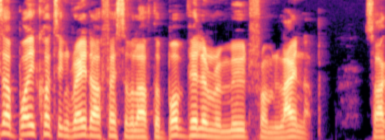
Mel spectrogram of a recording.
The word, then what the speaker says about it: Bob Vylan: clear that it's not Bob Violin it's Bob Villain Villain rhymes with Dylan right so it's Bob villain not Bob Violin like I've been pronouncing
